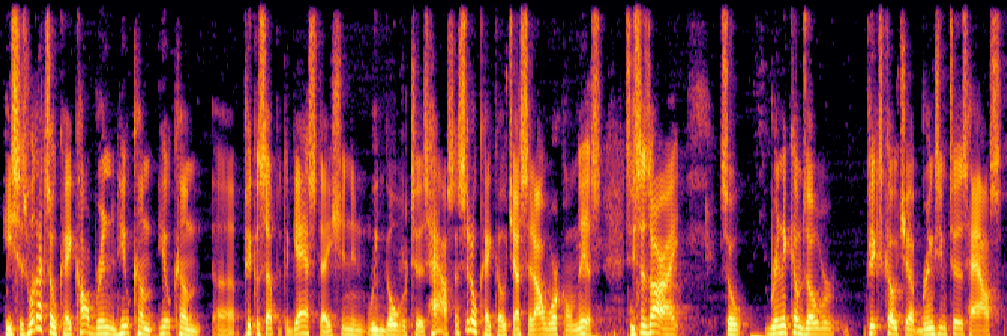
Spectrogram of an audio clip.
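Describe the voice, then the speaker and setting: A middle-aged man, a football coach, tells a story in a relaxed, chatty way. He slips into the voices of the people in it as he goes, laughing along with his own tale. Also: mid-range voice, moderate pace. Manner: lively anecdote, acts out quoted voices with laughter. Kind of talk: casual storytelling.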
